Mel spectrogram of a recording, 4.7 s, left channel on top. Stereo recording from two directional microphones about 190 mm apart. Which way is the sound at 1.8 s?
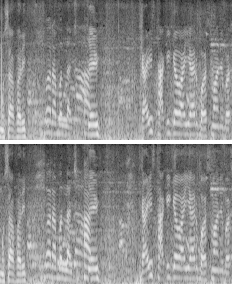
10° left (ahead or behind).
